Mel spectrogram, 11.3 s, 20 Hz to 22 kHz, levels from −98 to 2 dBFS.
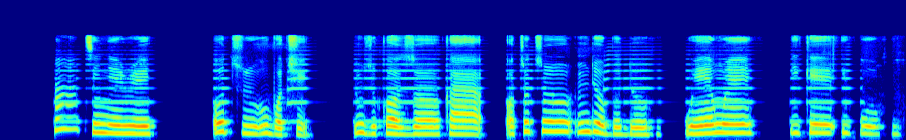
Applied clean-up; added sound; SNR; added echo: neural mask model RNNoise.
